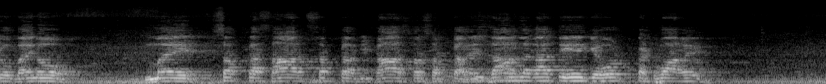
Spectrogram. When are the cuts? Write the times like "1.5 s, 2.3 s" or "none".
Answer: 4.8 s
